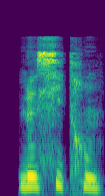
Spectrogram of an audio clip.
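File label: "le citron", French; verduras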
